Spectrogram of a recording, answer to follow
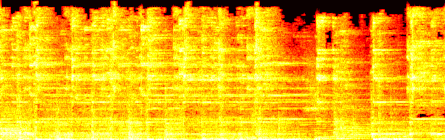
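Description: Kirtan music: small hand cymbals (kartals) struck in a steady, even beat over sustained harmonium tones.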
